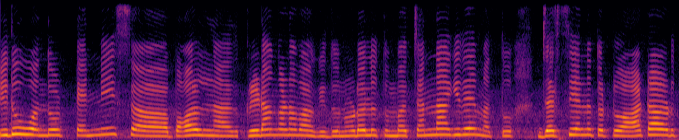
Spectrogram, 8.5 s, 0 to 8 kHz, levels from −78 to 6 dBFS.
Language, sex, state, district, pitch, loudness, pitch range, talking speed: Kannada, female, Karnataka, Dharwad, 290 Hz, -17 LUFS, 270-315 Hz, 100 wpm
